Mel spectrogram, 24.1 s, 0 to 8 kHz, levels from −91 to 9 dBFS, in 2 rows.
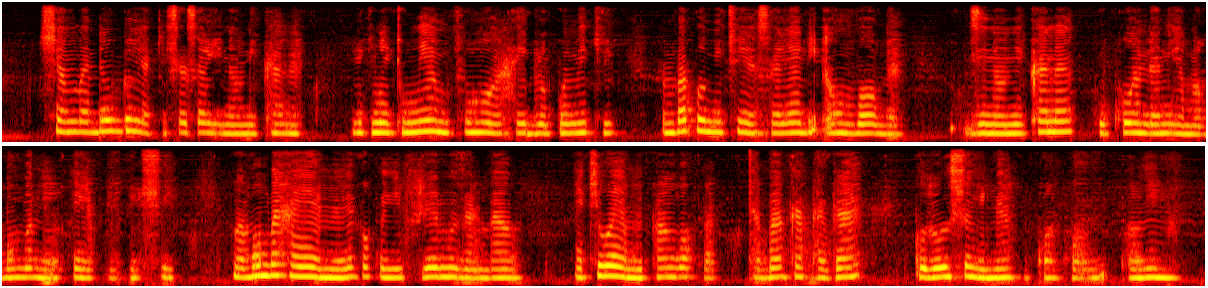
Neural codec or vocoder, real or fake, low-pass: codec, 44.1 kHz, 1.7 kbps, Pupu-Codec; fake; 7.2 kHz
